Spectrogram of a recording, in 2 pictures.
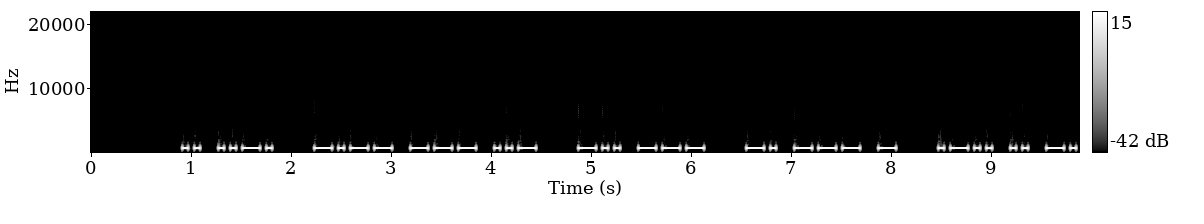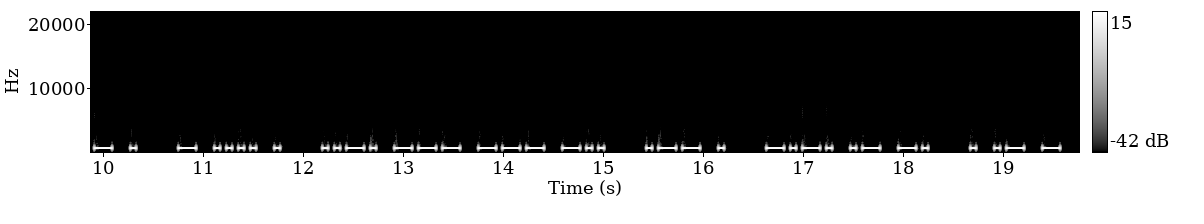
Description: Morse code, heard as a keyed tone, about 20 wpm, 700 Hz. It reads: IF YOU DO NOT LIKE THE FOOD WE CAN EAT
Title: Sentences with 5-Word Phrases - Spoken Beginning - 20wpm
